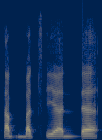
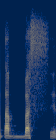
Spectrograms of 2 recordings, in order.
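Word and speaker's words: تبت يدا: Tabbat yada ya. Bukan tabbas, bukan tabbats.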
